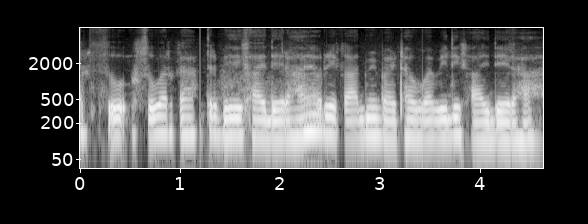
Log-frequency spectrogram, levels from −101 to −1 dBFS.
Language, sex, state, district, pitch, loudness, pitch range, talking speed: Hindi, male, Uttar Pradesh, Hamirpur, 120 Hz, -12 LUFS, 110-125 Hz, 220 wpm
